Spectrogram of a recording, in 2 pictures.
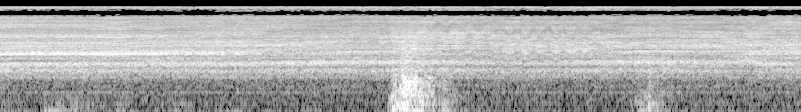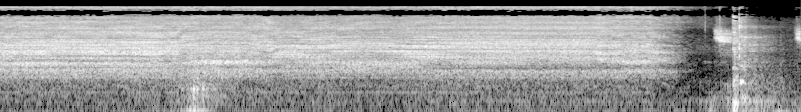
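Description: Handheld electric heat gun blowing steadily while it shrinks heat-shrink tubing over a soldered wire joint; it cuts off at the end. A short thump about six seconds in, and two fainter ones later.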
